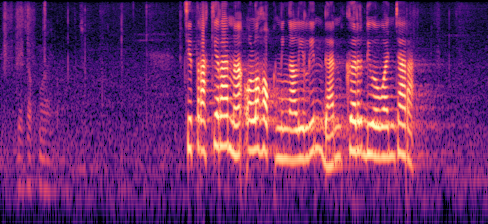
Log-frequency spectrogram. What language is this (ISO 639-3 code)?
sun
